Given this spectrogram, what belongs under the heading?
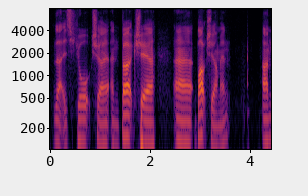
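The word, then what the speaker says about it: Berkshire: Yorkshire and barkshire uh barkshire I meant I'm not sure how you pronounce that party I pronounce it barkshire coming from the county itself and we have Norfolk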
